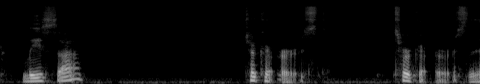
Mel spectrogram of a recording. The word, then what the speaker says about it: Terkeurst: Terkeurst.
